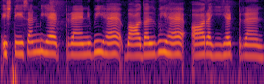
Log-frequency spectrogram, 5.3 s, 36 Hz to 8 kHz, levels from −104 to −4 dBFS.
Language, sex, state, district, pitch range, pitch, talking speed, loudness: Hindi, male, Uttarakhand, Tehri Garhwal, 235-255 Hz, 245 Hz, 160 wpm, -37 LUFS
